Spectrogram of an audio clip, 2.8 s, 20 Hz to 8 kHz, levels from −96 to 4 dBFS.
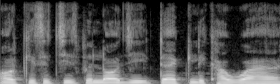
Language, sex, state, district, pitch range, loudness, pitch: Hindi, female, Haryana, Charkhi Dadri, 120-125 Hz, -17 LUFS, 120 Hz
